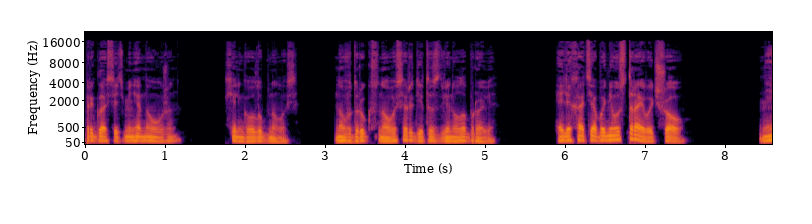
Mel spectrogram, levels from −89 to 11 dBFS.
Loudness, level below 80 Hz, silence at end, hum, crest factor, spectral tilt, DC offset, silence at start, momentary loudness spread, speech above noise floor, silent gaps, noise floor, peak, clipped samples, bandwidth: -20 LUFS; -34 dBFS; 0 s; none; 16 dB; -6.5 dB/octave; under 0.1%; 0 s; 11 LU; over 71 dB; 1.39-1.75 s, 2.70-3.12 s, 5.28-5.88 s, 7.63-8.42 s; under -90 dBFS; -4 dBFS; under 0.1%; 17 kHz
